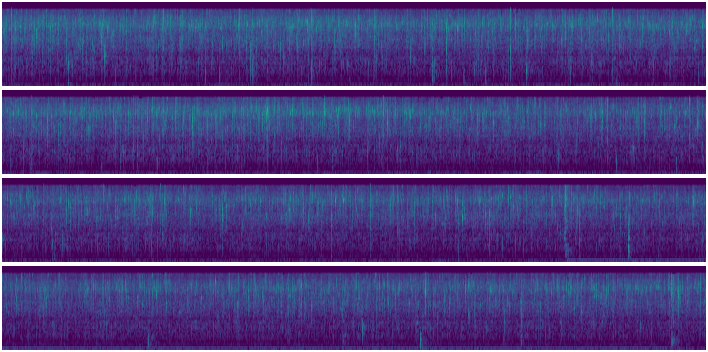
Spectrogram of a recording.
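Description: Three eggs frying in oil in a nonstick pan: a steady sizzle with frequent small pops and crackles.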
